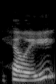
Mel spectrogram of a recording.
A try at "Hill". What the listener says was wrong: no it's a silent e but that's okay Hill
